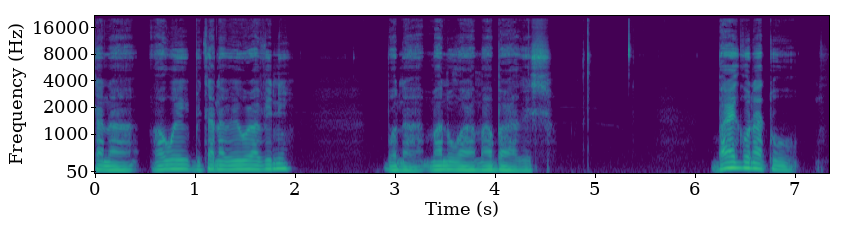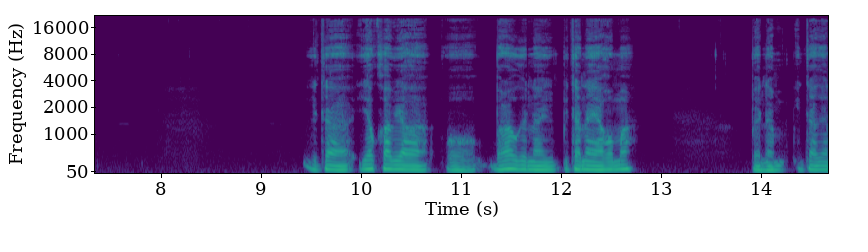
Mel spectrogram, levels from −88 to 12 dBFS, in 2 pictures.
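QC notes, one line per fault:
No audible faults detected.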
